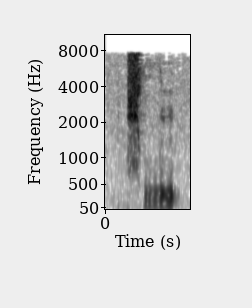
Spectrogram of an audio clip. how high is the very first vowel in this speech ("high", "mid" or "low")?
high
